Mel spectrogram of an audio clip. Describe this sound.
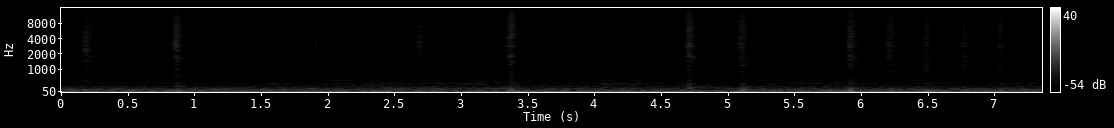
42. Pasos descalzo madera Steps on wood
Kid footsteps on wood floor, i made it with my hand and a table
Footsteps, Kid, Steps, Wood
